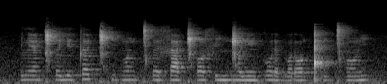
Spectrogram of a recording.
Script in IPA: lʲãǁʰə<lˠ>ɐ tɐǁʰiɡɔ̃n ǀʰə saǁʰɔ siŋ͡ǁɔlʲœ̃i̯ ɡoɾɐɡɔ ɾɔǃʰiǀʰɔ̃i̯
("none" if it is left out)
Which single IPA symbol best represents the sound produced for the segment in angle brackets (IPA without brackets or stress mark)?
lʲ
